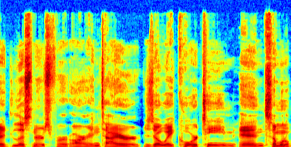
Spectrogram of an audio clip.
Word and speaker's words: zoe: in another conversation, but I just remember it's spelled Z-O-E. And I only used it for a short time because people called our ministry initiative Zoe.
